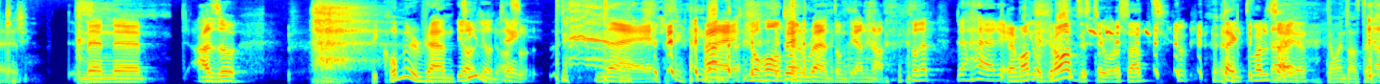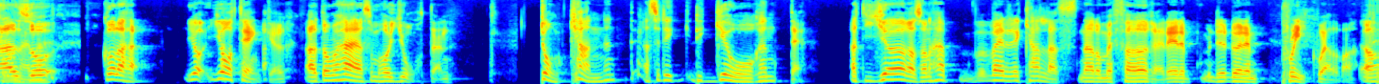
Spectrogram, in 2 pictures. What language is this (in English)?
Swedish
